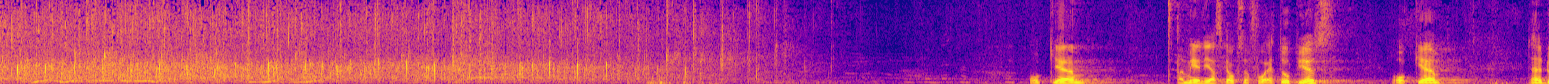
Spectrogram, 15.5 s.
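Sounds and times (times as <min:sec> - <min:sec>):
audience applause: 0:00.0 - 0:08.4
speech: 0:10.4 - 0:11.0, 0:11.8 - 0:14.6, 0:15.3 - 0:15.4.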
